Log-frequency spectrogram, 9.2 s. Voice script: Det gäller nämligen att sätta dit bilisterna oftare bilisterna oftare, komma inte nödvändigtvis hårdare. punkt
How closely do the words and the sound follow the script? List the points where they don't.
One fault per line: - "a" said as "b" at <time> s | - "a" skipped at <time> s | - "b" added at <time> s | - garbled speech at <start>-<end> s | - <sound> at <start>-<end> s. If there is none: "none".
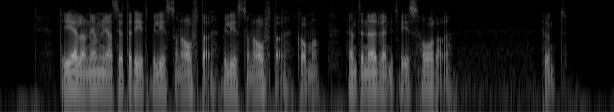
none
